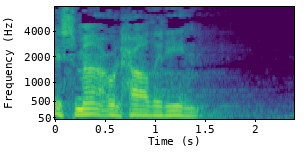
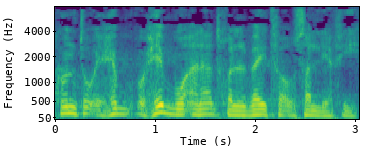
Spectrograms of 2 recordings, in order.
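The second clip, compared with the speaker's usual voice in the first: usual speaking voice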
